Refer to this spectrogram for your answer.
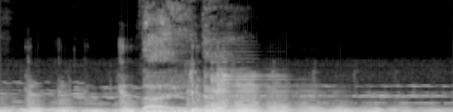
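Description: A recorded rock cover of an Italian song, the opening track of a double CD, plays loud and steady, with heavily effected, distorted guitar tones, a dense sustained band sound and a brief bright noisy swell partway through.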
